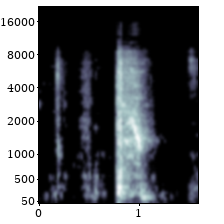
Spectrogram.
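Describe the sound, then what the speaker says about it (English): A single harsh, close cough bursts out after a few faint small noises, then quiet follows. "I'm still coughing"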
